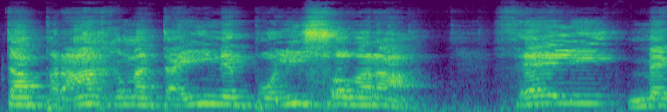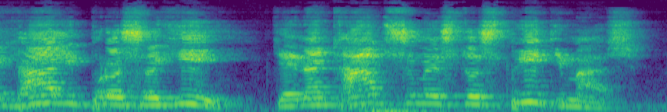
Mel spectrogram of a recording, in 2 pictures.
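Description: A fussy, obliging town crier of the shadow-puppet stage, voiced by a man proclaims in a slow, drawn-out, earnest way. His voice is bright and high. It echoes, heard from afar. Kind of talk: traditional shadow puppet theatre. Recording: roomy sound from far off.

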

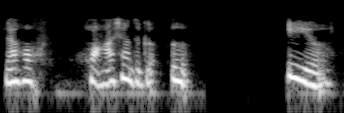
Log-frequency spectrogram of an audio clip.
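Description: A woman explaining English vowel sounds in recorded study notes, hesitant, with many fillers, repeating drill words slowly. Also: mid-range voice, creaky, breathy edge, no room sound, muffled recording. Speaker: English pronunciation learner.

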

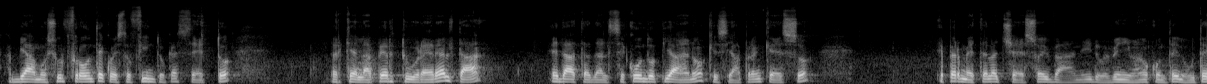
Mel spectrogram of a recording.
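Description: A man presenting items in an unscripted infomercial style, explaining in a measured way with searching pauses and repetitions. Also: mid-range voice, steady tone, warm tone, husky. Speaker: antiques dealer presenting items on a TV sales show. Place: indoor furniture showroom.

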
